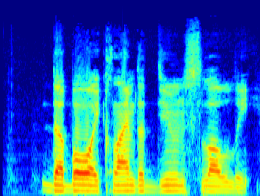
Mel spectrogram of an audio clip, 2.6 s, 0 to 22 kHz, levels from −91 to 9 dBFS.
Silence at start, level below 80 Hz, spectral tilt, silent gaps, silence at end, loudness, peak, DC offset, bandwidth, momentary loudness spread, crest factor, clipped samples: 0.45 s; -50 dBFS; -6 dB/octave; none; 0.15 s; -15 LUFS; 0 dBFS; under 0.1%; 11.5 kHz; 11 LU; 16 dB; under 0.1%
